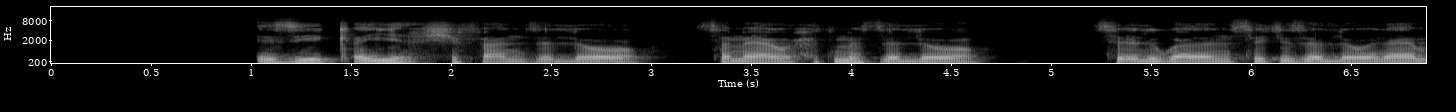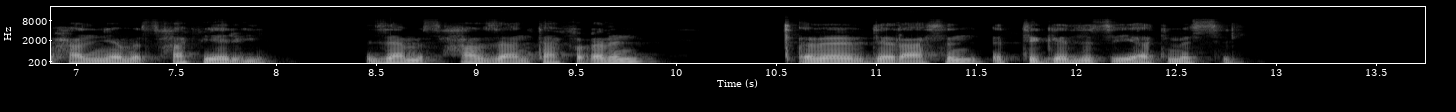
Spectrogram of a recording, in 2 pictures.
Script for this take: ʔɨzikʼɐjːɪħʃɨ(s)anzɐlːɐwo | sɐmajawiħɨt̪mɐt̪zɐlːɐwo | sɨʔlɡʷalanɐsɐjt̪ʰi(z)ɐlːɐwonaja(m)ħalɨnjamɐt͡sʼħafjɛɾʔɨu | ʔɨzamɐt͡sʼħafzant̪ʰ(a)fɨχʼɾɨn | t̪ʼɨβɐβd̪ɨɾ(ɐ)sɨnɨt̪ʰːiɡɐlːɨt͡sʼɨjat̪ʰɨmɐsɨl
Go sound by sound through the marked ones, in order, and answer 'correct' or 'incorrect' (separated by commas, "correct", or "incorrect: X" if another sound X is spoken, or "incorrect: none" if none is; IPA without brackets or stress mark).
incorrect: f, correct, correct, correct, incorrect: a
